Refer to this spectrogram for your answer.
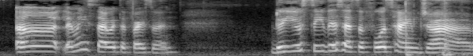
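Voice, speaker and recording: With an American accent, a woman speaks at a moderate pace in a bright, sharp tone, her pitch varying in an ordinary way. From Texas, Houston. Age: 19. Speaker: beauty vlogger. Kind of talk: casual chat.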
